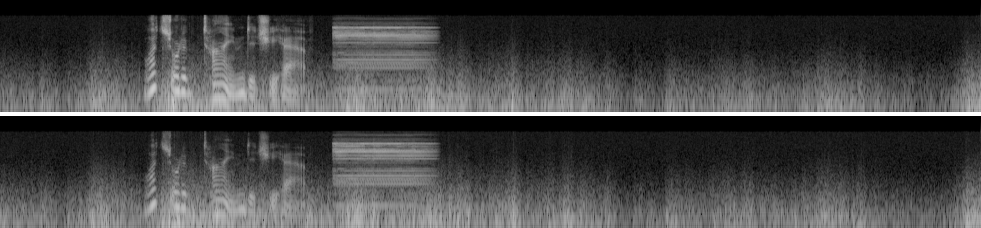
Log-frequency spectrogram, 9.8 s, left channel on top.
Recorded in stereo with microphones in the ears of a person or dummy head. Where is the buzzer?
Centre (ahead or behind).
